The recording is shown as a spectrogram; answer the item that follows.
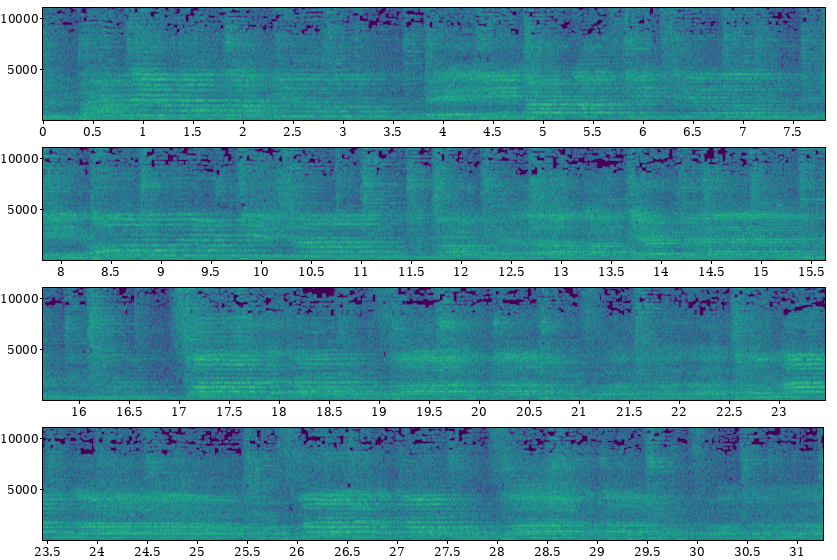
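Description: Mixed choir of young men and women singing a hymn, accompanied by an acoustic guitar, with a short break between phrases about halfway through.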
